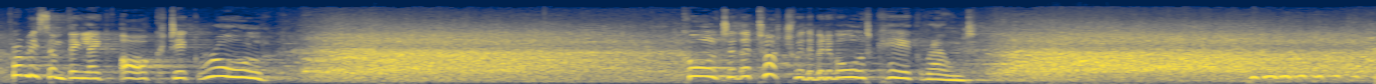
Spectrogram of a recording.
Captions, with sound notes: Probably something like Arctic Roll. (audience laughing) Cold to the touch with a bit of old cake round. (audience laughing)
